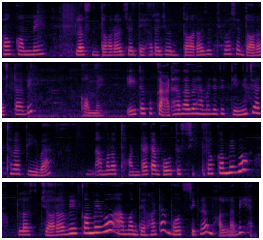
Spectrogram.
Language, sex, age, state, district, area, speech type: Odia, female, 45-60, Odisha, Cuttack, urban, spontaneous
